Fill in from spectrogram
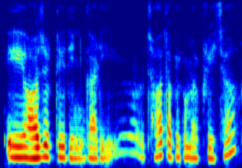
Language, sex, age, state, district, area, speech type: Nepali, female, 30-45, West Bengal, Darjeeling, rural, spontaneous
